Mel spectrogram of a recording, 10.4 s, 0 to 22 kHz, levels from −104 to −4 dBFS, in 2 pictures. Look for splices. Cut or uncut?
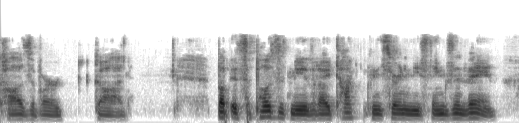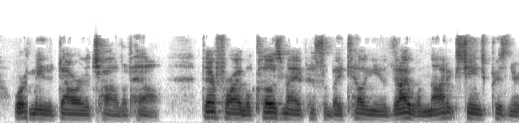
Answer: cut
